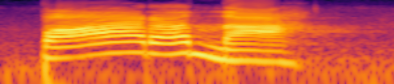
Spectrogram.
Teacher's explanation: Porque nesta palavra a última sílaba aqui ocupa a posição última é tônica, é a que eu pronuncio com maior intensidade · Observe que tem mais intensidade nesta última sílaba e ela é chamada de oxítona.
